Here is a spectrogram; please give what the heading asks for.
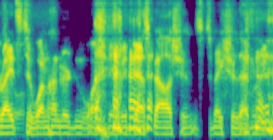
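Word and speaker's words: Dastmalchian: to 101 David Desmalchins to make sure that movie never got made. Desmalchin. Desmalchin is how you say it.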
